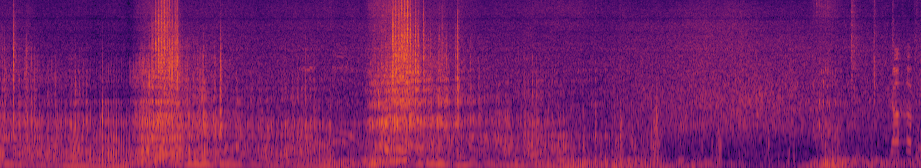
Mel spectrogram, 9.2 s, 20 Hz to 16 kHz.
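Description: A 2004 Chevy S10 crew cab with a 4.3 engine and dual straight pipes revs hard twice, each loud rising roar falling back to a rumbling idle, with a lighter blip near the end.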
